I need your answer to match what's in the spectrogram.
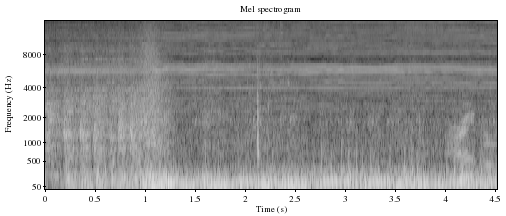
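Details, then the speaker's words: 1996 Jeep Cherokee XJ 4.0L just after installing a Rough Country throttle body spacer: brief rough, iffy startup then steady even low idle with no knocks or misses; running well, no engine lights. "we're running well. Had a little bit of an iffy startup, but no engine lights."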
